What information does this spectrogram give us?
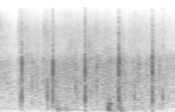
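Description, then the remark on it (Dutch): Audience applause welcoming guest Jeroen Smit, a steady wash of many hands clapping with a few sharper, louder claps standing out at irregular moments, sustained at moderate volume for a couple of seconds. “Voor de laatste, de laatste is, mensen, mag ik een hartelijk applaus voor de enige echte Jeroen Smit.”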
